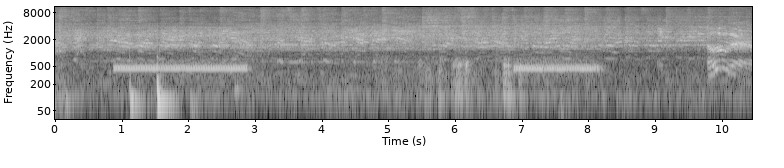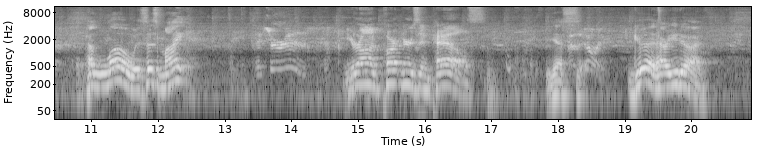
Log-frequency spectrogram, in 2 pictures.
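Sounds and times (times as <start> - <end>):
phone ringback tones: 0.9 - 3.0, 6.8 - 8.3
speech: 11.0 - 12.5, 14.9 - 16.8, 17.9 - 20.3.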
